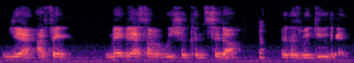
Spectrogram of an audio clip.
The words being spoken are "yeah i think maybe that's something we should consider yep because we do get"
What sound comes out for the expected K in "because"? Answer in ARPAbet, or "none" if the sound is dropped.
K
